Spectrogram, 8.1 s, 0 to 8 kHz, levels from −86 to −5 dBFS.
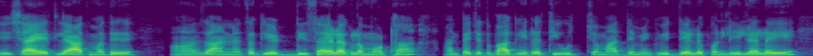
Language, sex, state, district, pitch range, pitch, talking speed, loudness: Marathi, female, Maharashtra, Aurangabad, 180-190 Hz, 185 Hz, 140 wpm, -21 LUFS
